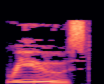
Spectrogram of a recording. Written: reused

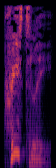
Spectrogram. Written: priestly

